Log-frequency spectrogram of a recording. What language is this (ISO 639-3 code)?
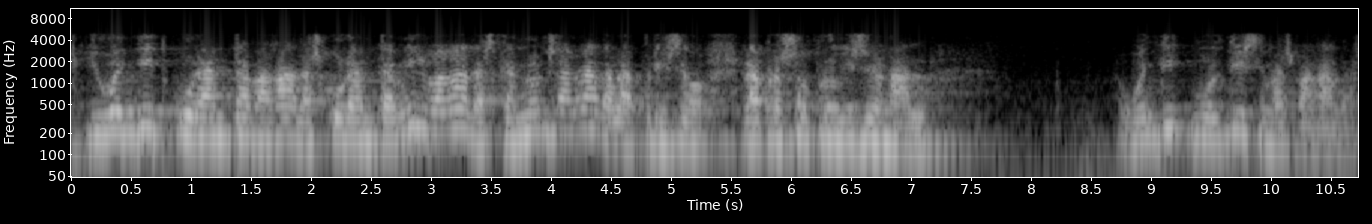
cat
